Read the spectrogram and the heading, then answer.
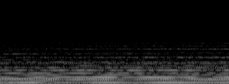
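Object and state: Nothing is struck.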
